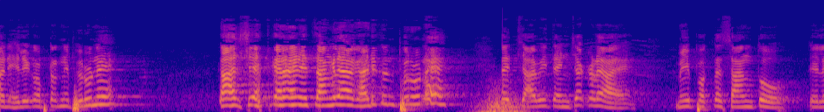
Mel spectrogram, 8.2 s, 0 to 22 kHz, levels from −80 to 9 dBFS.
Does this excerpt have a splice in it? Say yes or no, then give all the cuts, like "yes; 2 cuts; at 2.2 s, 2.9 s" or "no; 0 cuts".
yes; 1 cut; at 5.0 s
